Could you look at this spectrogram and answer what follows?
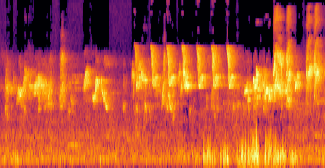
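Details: Red-whiskered bulbul giving fast chattering song, a string of quick clipped notes in steady rapid series, then higher bright flourishes near the end, over low background rumble.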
